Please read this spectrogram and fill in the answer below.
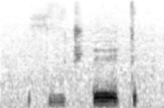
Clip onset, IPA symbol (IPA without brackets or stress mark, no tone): θ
